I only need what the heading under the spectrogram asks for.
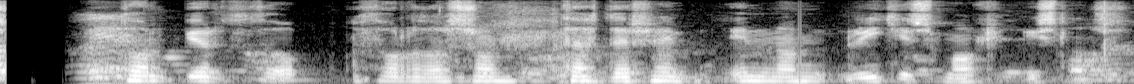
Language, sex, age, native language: Icelandic, male, 14, Icelandic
